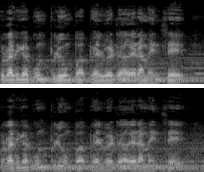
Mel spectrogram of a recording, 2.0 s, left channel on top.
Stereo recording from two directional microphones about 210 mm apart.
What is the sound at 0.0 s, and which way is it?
Speech, 45° left (ahead or behind).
